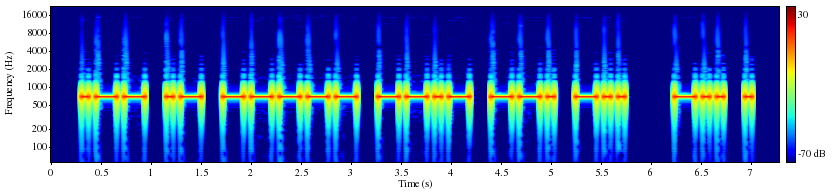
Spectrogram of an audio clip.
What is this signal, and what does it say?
Morse code, heard as a keyed tone, about 17 wpm, 700 Hz. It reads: WA0QGD DE
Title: USA Callsign DE Callsign 17wpm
